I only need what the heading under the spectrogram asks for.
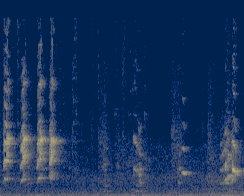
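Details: Pet Indian ringneck parakeet uttering four quick, sharp high chirps in a row, then scattered fainter squeaky calls after a short pause.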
